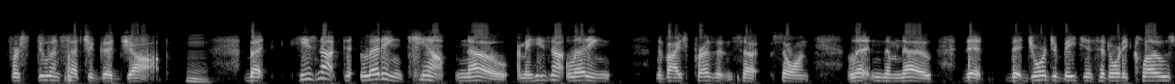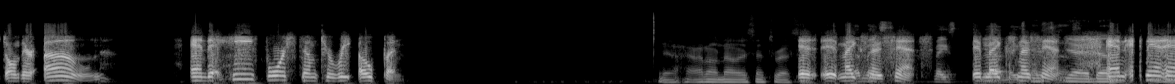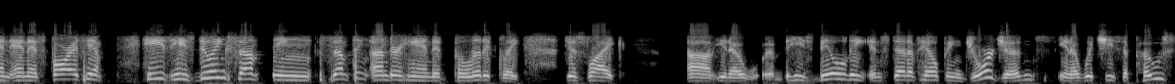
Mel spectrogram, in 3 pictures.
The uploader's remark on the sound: The callers that call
